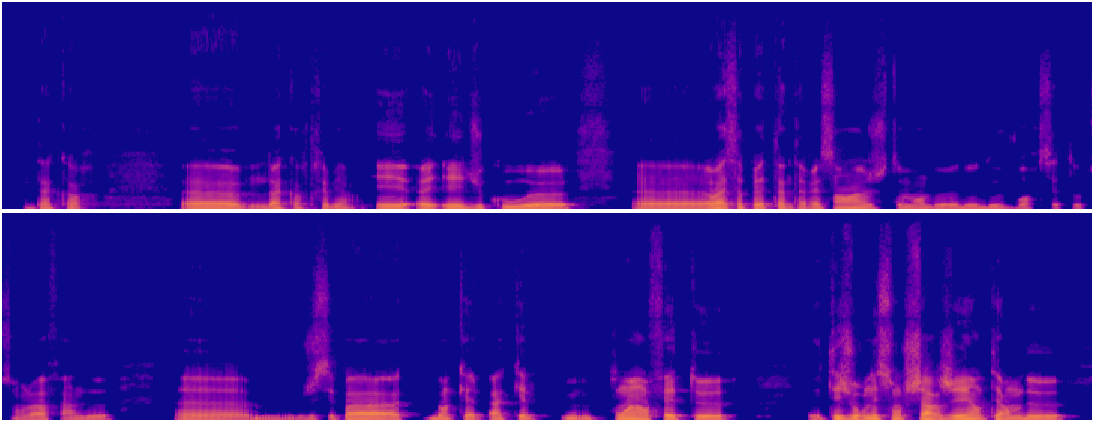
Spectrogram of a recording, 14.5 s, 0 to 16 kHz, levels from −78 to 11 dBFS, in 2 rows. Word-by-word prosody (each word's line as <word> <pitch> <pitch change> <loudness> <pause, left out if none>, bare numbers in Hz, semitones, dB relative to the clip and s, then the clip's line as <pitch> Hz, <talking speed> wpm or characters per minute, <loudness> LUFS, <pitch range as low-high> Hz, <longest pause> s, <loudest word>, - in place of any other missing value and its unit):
D'accord. - - -8 0.6
Hem, 85 -3 +2
d'accord 115 +2 -2
très 95 - -7
bien 85 -1 -7
et, 85 0 +2
heu 95 0 +3
et 100 - +4
du 95 +1 -4
coup, 120 +2 +1
heu 85 -4 +3 0.4
heu, 80 0 +1
ouais, 145 - +6
ça 155 - -3
peut 95 - 0
être 95 0 -2
intéressant, 90 +8 -2
hein, 110 - 0
justement 95 -1 -7
de 80 -2 -4
de 80 0 -5
de 80 +1 -6
voir - - -10
cette - - -17
option-là, 80 -1 -7
enfin 85 -3 -6
de 75 -2 -6 0.4
hem, 75 -2 -2 0.3
je 80 +1 -10
sais - - -7
pas 95 -5 +4 0.2
dans 90 0 -1
quel 90 0 -2
à 85 - +1
quel 90 +1 -3 0.5
point, 115 0 +5
en 105 - +2
fait, 105 -2 +1
heu, 90 -3 +2 0.6
tes 110 - +5
journées 105 +2 +4
sont 105 0 0
chargées 110 +1 +5
en 110 -3 +4
termes 95 -3 +1
de, 85 -2 +1
90 Hz, 190 wpm, -22 LUFS, 80-100 Hz, 0.6 s, ouais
